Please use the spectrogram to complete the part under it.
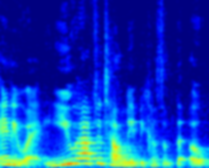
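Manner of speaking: ordinary talk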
